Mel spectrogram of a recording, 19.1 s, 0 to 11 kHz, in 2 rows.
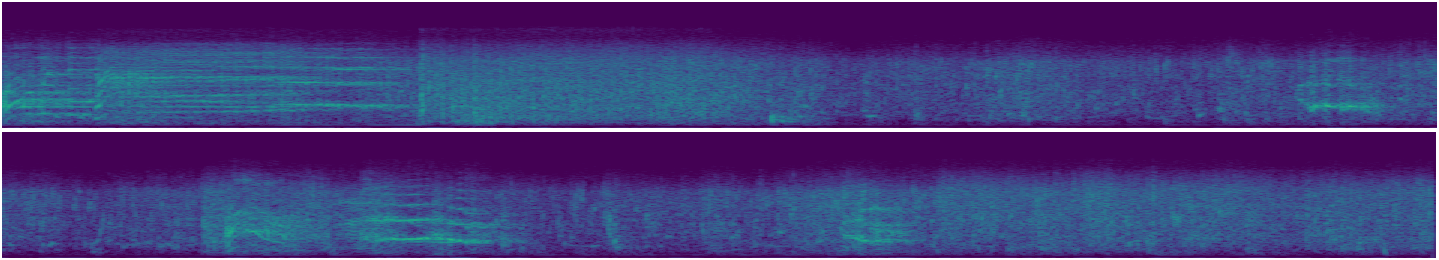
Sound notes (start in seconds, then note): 2.5 big splash; 4.9 water splashing; 8.6 seal barks; 11.8 seal barks; 15.2 seal barks; 16.6 water splashing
